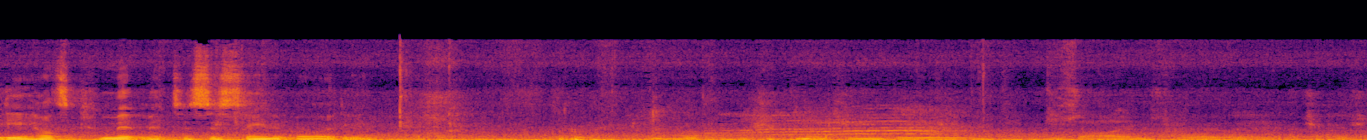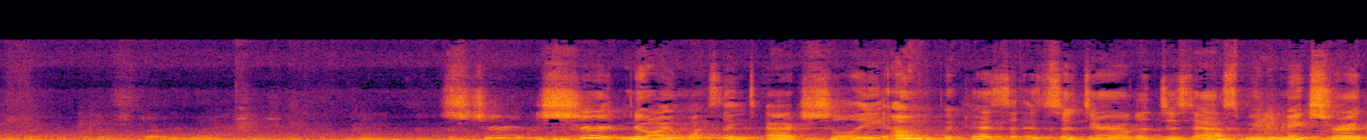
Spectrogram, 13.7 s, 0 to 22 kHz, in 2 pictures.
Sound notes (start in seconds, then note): 3.8 quietly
